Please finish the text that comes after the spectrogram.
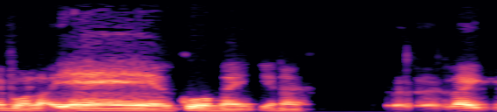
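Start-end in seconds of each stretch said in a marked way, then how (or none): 0.3-1.3 put-on sarcastic, mocking tone. Retelling how a group at a party answered him: imitating a sarcastic reply.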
